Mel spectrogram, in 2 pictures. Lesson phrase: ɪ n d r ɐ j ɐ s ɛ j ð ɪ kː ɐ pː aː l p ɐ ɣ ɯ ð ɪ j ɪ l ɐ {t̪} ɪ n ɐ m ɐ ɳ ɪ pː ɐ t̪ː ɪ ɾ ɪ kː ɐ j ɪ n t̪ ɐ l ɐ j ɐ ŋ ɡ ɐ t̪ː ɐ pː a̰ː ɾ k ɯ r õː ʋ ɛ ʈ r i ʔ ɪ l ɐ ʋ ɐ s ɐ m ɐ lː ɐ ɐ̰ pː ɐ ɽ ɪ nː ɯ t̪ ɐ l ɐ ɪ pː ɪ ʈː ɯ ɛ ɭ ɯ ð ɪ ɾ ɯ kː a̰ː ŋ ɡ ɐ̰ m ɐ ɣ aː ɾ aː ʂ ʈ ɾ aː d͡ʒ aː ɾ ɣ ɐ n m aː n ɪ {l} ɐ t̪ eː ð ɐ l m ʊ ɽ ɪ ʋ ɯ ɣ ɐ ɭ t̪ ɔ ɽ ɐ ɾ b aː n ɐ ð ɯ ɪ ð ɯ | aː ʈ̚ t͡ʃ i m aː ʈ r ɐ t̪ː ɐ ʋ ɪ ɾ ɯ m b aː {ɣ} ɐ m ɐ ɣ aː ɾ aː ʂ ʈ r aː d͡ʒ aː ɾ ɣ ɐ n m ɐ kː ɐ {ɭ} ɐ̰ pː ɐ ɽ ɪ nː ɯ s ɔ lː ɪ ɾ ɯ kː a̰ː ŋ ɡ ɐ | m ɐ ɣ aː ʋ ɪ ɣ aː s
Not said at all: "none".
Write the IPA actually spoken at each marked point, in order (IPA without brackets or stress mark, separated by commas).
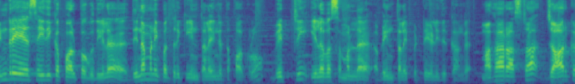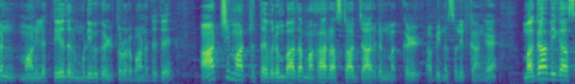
d̪, l, ð, ɭ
